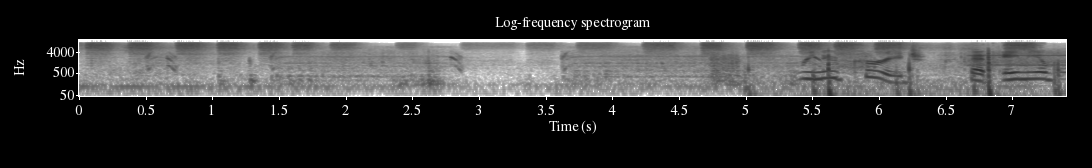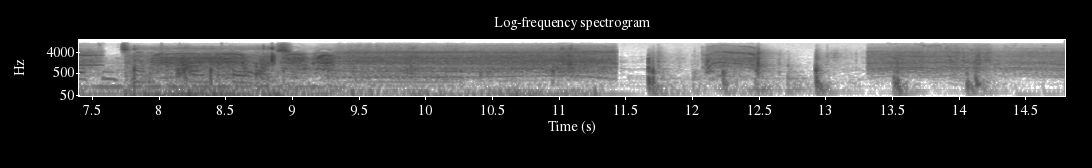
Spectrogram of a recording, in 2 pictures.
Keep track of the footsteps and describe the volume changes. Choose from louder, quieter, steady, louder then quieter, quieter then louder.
quieter.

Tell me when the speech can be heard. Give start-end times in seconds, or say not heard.
5.4-9.0.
